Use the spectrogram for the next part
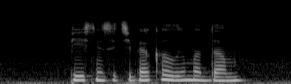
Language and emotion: Russian, neutral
